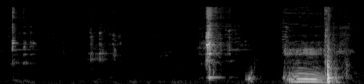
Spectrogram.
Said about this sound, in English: No, I'm chewing on ice, so I'm going to probably get yelled at for that, too, from someone.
